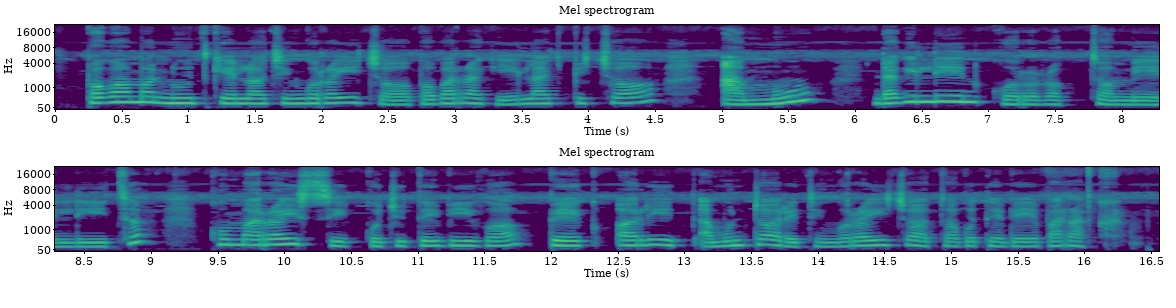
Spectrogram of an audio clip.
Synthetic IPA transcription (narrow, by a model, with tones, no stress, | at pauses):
pɔ˦kɔ˦mɔ˦nu˦tkelɔ˦t͡ʃiŋɡoɾɔ˦i˦t͡ʃɔ˨pɔbaɾaki˨lat͡ʃpi˦t͡ʃɔ˦ | a˨mu | ndaki˦li˦nko˨ɾo˨ɾo˨k̚tɔ˨meli˨tkʊ˦maɾɔ˦i˦si˨kːo˨t͡ʃu˨tebikɔpekɔ˦ɾi˦ta˨mu˦ntɔ˦ɾe˨ti˨ŋɡo˦ɾɔ˦i˦t͡ʃɔ˦tɔkotebebaɾak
